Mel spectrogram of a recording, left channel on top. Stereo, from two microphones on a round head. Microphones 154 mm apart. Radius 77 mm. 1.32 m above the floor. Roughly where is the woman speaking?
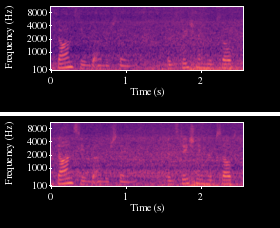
Right.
